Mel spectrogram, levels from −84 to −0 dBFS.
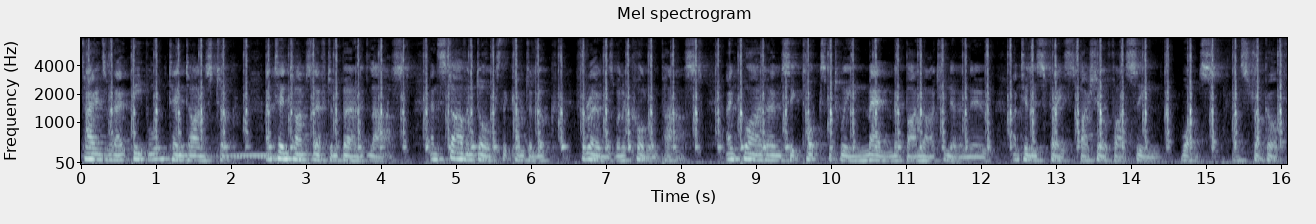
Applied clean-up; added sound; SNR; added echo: none; Clock; 5 dB; reverberation time 0.5 s.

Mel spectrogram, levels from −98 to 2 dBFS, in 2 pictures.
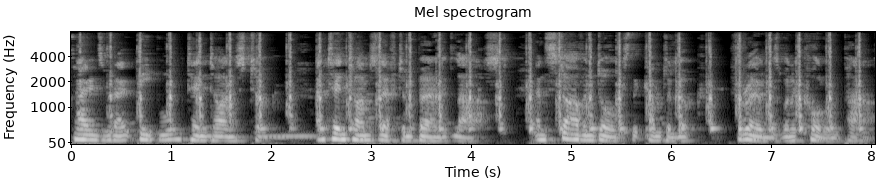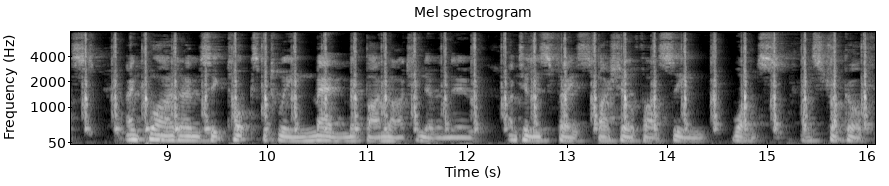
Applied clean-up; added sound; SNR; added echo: classical method WPE with log-MMSE.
